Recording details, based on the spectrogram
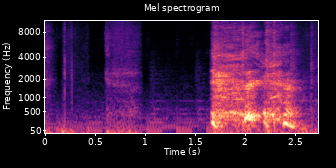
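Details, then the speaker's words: Cough from an adult livestreamer who says an infection has moved down and settled in the lungs. "I apologize in advance for the coughing, guys. This thing moved down and made a little home right in my lungs, which is awful, but awful for you guys as well, cuz we may have some nasty coughing over the next couple days."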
